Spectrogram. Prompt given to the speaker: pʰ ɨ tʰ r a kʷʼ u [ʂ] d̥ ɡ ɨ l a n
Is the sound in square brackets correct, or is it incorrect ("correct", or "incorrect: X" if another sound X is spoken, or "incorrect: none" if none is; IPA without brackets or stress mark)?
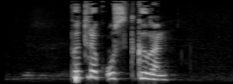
incorrect: s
